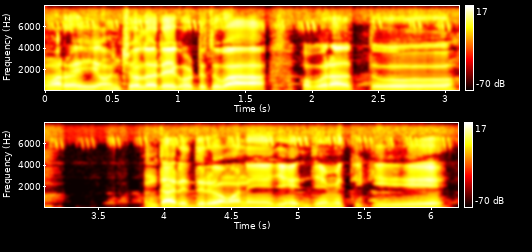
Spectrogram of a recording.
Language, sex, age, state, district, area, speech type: Odia, male, 18-30, Odisha, Nuapada, rural, spontaneous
